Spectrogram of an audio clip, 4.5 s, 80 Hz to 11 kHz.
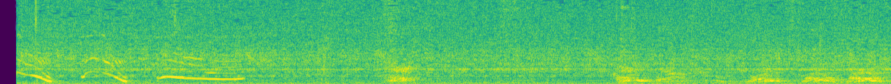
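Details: Seven-week-old red merle female Australian Shepherd puppy, 9 pounds, from an Oklahoma breeder, unused to a new collar. High, sliding whines rise and fall in quick succession at the start, then softer broken yelps follow under steady low background hum.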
